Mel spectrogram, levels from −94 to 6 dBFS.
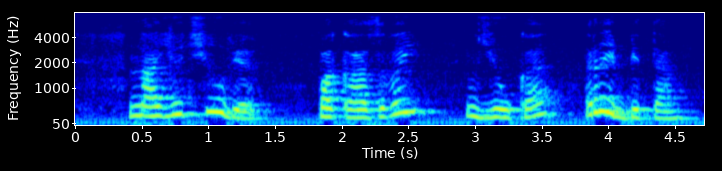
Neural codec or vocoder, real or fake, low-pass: none; real; 7.2 kHz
